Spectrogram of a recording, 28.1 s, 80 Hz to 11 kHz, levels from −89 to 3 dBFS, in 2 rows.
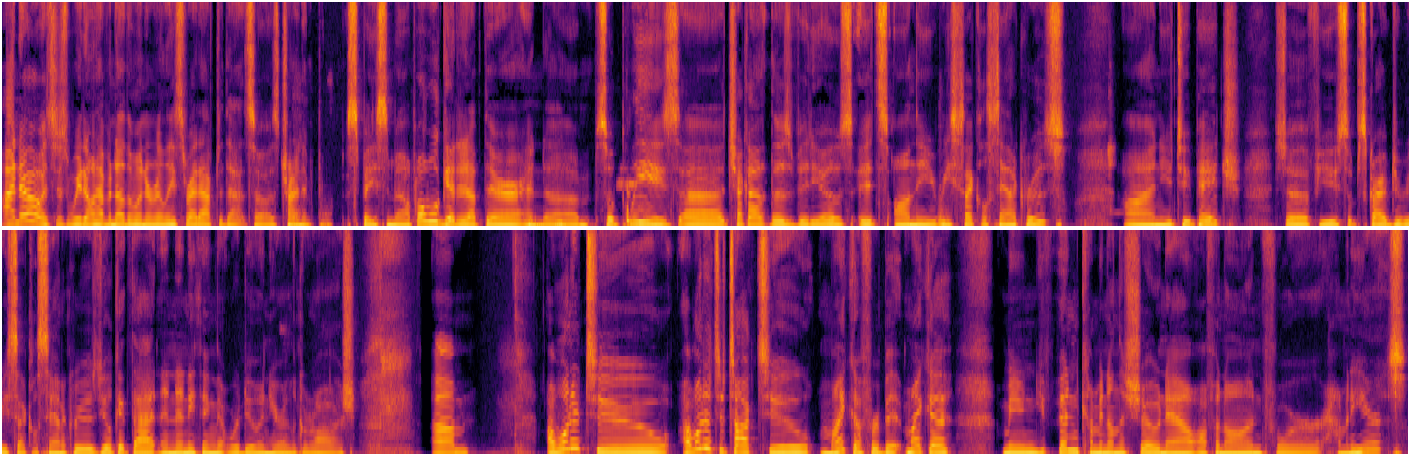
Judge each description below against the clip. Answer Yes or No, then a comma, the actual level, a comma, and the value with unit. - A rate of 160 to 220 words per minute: Yes, fast, 205 wpm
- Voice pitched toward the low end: No, high, 210 Hz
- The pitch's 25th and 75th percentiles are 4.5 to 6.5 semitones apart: Yes, average, 5.3 semitones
